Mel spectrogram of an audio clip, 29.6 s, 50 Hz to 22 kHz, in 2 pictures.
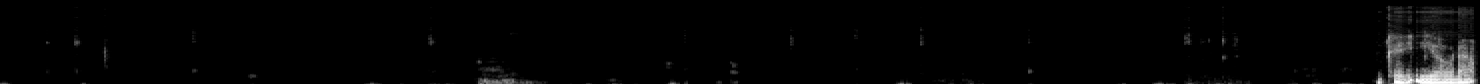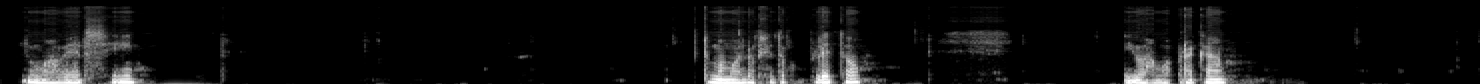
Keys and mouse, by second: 0.9 click, 2.3 click, 7.3 click, 9.0 click, 10.7 click, 12.7 F1, 14.7 F2, 16.7 F4, 18.9 F1, 20.5 alt+click, 23.0 click, 24.4 alt+click, 26.2 click.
